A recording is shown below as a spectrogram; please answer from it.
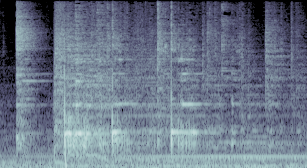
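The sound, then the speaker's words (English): A metal wok drops with a loud clang and a ringing metallic tone, followed by a few smaller knocks and rattles as it settles. “He drops the wok.”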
